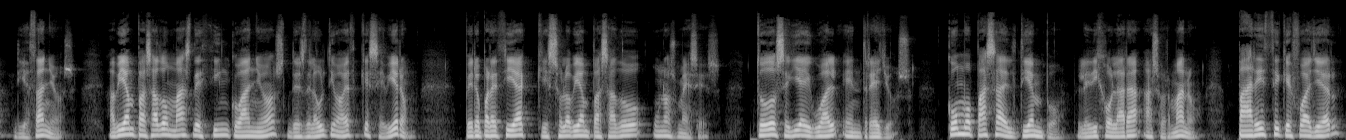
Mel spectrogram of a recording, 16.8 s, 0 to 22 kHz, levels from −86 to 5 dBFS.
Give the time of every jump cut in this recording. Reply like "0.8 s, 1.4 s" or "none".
1.3 s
